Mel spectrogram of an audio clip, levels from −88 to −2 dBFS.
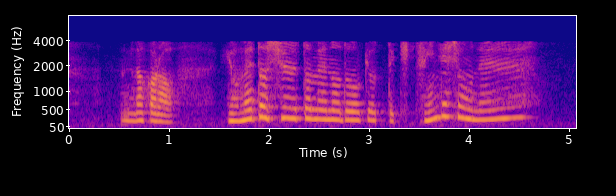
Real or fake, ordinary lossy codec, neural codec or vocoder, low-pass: real; AAC, 16 kbps; none; 7.2 kHz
